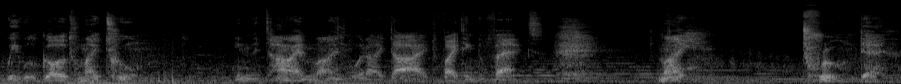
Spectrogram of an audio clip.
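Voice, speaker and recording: An actor playing a weary, solemn veteran warrior in a video game, speaking gravely and deliberately with halting pauses. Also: male voice, very deep voice, over music, full character voice. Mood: solemn resolve. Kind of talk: video game cutscene acting.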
